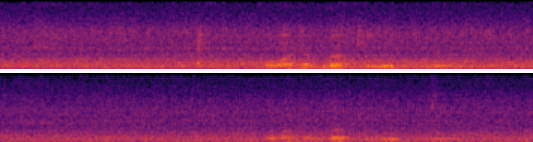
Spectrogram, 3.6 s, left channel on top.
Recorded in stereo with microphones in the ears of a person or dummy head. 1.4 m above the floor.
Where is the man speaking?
70° left (ahead or behind), 1.3 m.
